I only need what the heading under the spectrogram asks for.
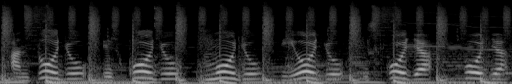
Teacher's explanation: As acabadas en ollo, olla, sempre pechadas tamén.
